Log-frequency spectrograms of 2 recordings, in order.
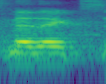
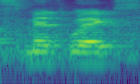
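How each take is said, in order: First: The name is said without a 'w' sound. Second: The name is said with a 'w' sound. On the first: The speaker calls it right. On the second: The speaker calls it wrong.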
